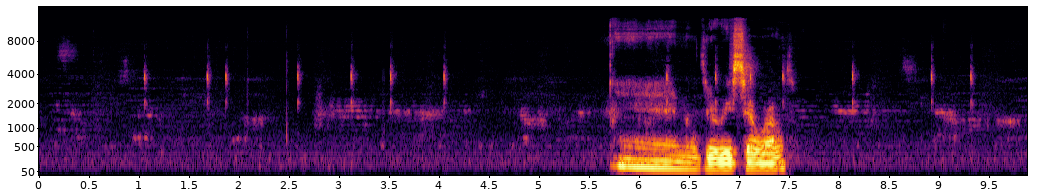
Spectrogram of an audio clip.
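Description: A phone's keyboard clicks softly with each tap.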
